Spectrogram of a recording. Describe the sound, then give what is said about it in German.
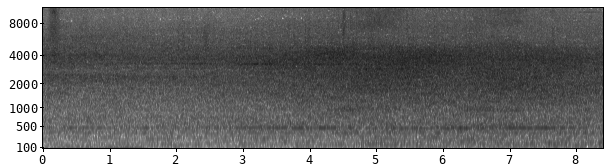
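A class 111 electric locomotive rolls slowly into the station at 20, entering a partly occupied track with a shortened entry route, with a steady, broad mechanical hiss and rumble, a faint tonal hum running underneath, gradually swelling in loudness with no one speaking. “Jetzt kommt hier gerade eine 111.”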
